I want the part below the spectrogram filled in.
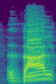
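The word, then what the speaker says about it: ذال: इस डी डाल इसको इसका प्रनंसीएशन डाल होता है डाल ये ऐसा प्रनंसीएशन है जो सिर्फ और सिर्फ अरबी लैंग्वेज में ही पाया जाता है डाल का प्रनंसीएशन किसी भी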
